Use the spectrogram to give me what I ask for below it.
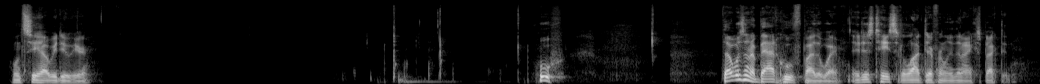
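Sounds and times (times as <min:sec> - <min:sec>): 
speech: 0:00.1 - 0:01.0, 0:05.4 - 0:05.7, 0:07.2 - 0:10.3
person slurping a sip of a drink: 0:03.4 - 0:04.6
soft lip clicks: 0:03.4 - 0:05.4, 0:06.5 - 0:06.7.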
